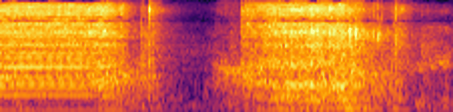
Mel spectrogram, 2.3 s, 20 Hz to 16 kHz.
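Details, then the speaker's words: Lionel 671 toy train locomotive powered up after 15 to 25 years in storage: small motor whines in short uneven bursts, cutting out and restarting, with an E unit click. Sluggish; owner suspects old gummed-up grease and oil. "It looks like it just need to be moved around a little bit. It sounds like it's gummed up."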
